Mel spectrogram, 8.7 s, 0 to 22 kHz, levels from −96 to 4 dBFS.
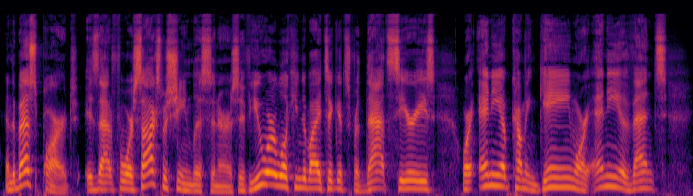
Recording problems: none

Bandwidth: 16 kHz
